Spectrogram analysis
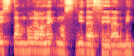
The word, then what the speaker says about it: مساجد: মাসাজিদ উচ্চারণটা ঠিক হচ্ছে না, বুঝছো? মাসাজিদু কাসীরাতুন।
